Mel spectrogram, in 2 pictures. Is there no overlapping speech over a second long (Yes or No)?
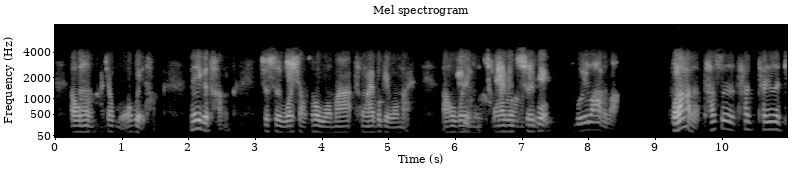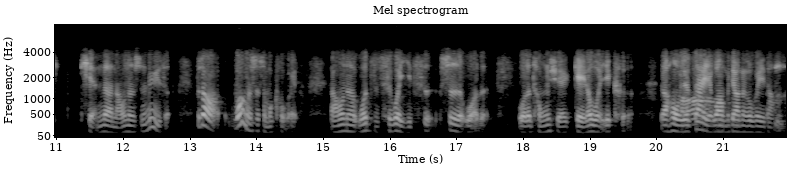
No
